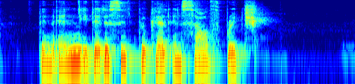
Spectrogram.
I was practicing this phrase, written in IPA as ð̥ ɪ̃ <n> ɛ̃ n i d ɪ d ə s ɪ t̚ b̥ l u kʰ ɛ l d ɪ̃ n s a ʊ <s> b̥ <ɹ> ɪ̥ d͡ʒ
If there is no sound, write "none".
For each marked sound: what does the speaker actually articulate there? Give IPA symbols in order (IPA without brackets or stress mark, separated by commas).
n, θ, ɹ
